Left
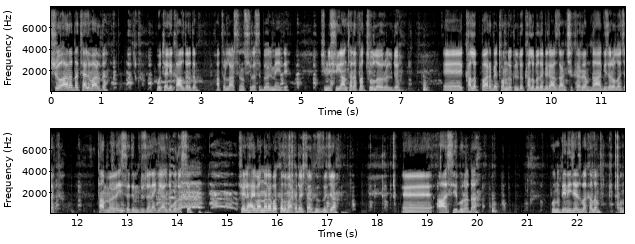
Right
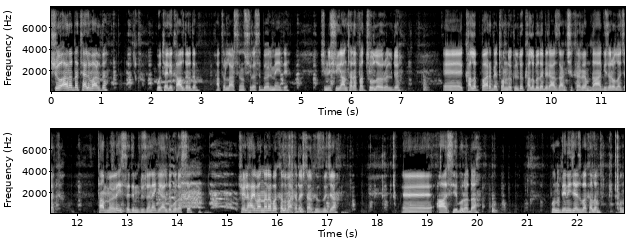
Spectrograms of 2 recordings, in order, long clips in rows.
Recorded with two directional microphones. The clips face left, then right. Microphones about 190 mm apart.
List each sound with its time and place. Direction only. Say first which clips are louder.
0.0 s speech: right 2 dB; centre (ahead or behind)
15.2 s speech: left 3 dB; 30° left (ahead or behind)
18.5 s speech: right 1 dB; 15° left (ahead or behind)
